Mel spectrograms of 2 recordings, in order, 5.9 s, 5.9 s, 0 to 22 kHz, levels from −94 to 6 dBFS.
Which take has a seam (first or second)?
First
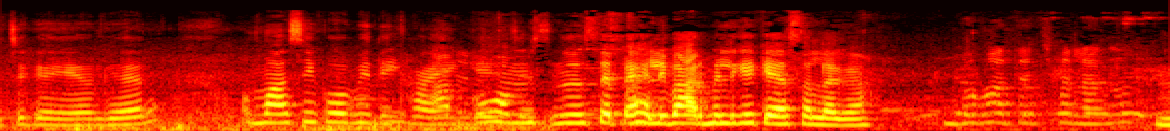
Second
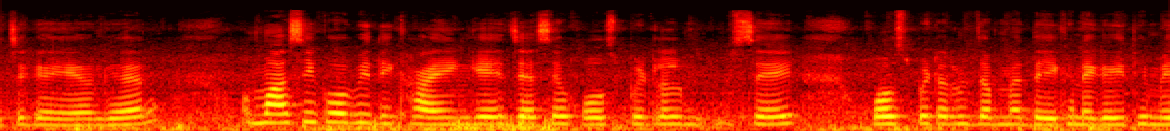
first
